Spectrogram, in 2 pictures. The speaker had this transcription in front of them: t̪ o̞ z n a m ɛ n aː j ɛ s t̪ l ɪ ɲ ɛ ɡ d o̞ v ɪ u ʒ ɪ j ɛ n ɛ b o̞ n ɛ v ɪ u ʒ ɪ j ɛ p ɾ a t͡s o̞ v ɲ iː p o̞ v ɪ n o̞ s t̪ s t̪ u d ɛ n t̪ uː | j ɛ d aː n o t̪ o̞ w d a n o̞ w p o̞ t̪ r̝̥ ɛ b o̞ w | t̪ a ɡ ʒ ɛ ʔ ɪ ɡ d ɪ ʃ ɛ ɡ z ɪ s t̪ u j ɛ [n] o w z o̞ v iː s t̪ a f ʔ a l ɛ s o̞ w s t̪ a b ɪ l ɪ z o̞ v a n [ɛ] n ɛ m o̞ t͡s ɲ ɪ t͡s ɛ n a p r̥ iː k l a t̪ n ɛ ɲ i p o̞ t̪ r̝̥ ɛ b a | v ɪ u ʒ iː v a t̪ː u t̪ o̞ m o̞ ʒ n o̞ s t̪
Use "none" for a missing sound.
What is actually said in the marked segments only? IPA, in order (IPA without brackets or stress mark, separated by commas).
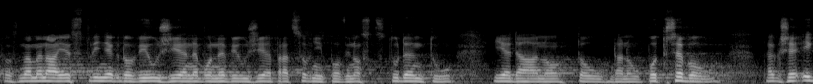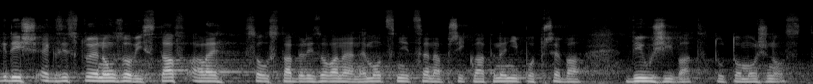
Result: n, ɛː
